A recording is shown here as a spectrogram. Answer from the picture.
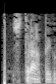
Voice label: "strapego", Veneto; ENG: dragging, trail; ITA: strascico; el Galepin

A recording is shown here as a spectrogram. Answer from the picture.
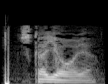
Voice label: "scajola", Veneto; scajòƚa; sorghum; saggina; el Galepin; N.fem. sing.

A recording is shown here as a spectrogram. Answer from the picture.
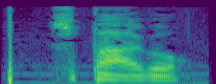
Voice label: "spago", Veneto

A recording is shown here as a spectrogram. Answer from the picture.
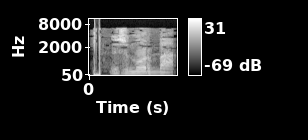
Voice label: "smorba", Veneto

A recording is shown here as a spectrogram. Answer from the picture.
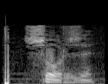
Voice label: "sorxe", Veneto

